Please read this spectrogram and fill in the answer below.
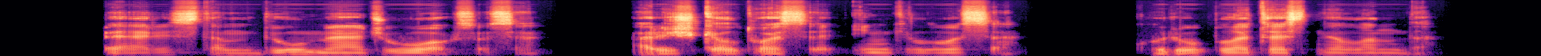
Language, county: Lithuanian, Utena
